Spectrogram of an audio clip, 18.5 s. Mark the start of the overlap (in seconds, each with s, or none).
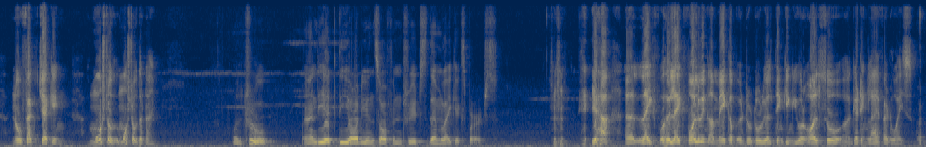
none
